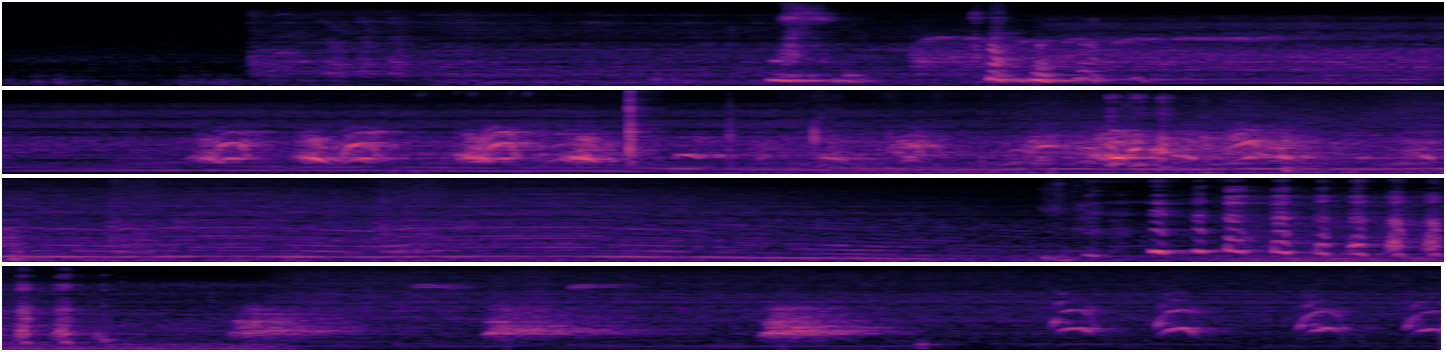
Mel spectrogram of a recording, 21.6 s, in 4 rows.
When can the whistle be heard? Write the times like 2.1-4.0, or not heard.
3.4-5.4, 10.2-10.9, 17.8-18.6.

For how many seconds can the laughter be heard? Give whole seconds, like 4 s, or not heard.
4 s.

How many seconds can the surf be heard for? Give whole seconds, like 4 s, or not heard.
not heard.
